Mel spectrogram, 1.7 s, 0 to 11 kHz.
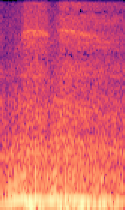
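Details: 2009 Mini Cooper S R56 1.6 turbo petrol with error 2880 and high-pressure fuel faults, runs well when warm: short clean rev, smooth rumble rising and settling, no stumble; throttle response normal here.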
